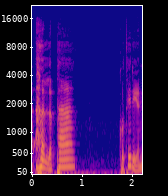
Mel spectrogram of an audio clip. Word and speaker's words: Le Pain Quotidien: Le Pain quotidien.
